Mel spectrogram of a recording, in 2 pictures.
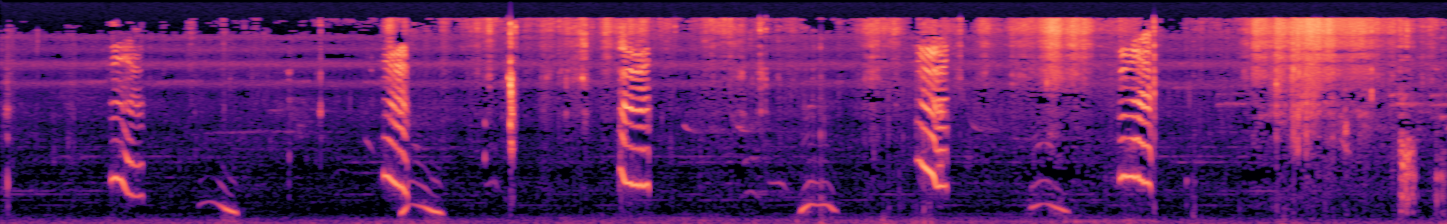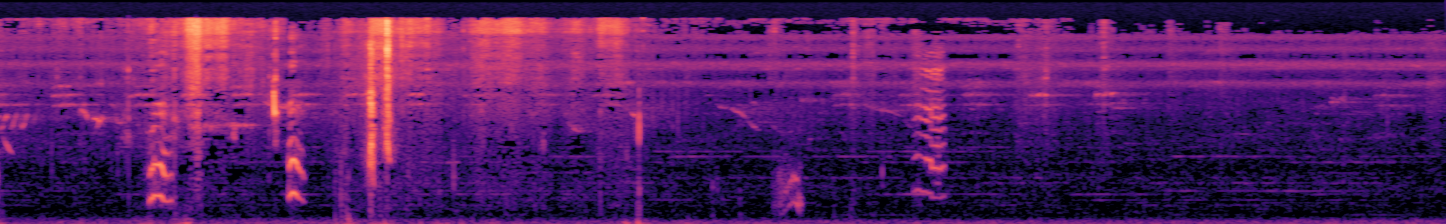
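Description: Young macaques calling: about a dozen short squeals and whimpers, each falling in pitch, some high and thin and some lower. The calls come thick in the first half and more sparsely later.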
